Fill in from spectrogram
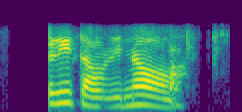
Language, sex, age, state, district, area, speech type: Manipuri, female, 30-45, Manipur, Chandel, rural, conversation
